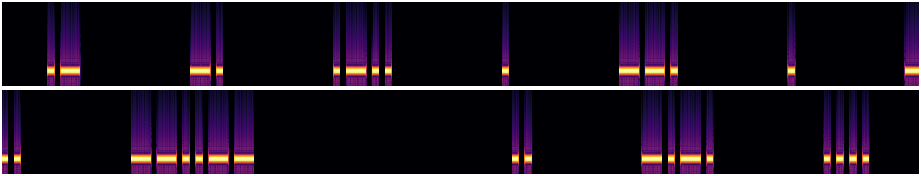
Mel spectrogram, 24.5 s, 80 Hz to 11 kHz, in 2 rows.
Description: Morse code, heard as a keyed tone, about 14 wpm, spaced as for 5 wpm, 680 Hz. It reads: ANLEGEN, ICH
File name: Morsekurs / Witze / Witz 11. April 2023 25 F70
